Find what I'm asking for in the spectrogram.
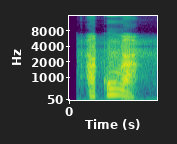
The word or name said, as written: Acunga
